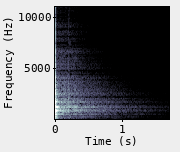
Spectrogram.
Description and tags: Sine waves processed randomly to make a cool weird video-game sound effect.
electronic, pc, fx, game, random, effect, glitch, processed, video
